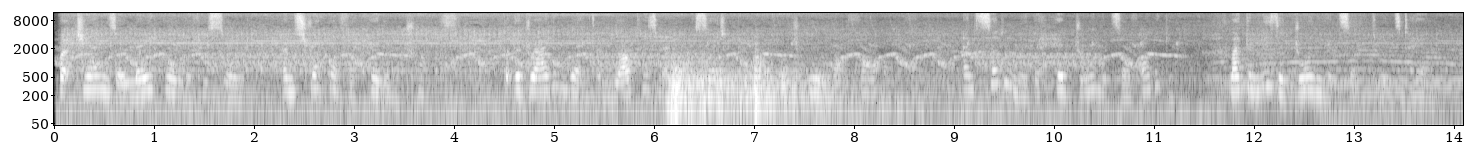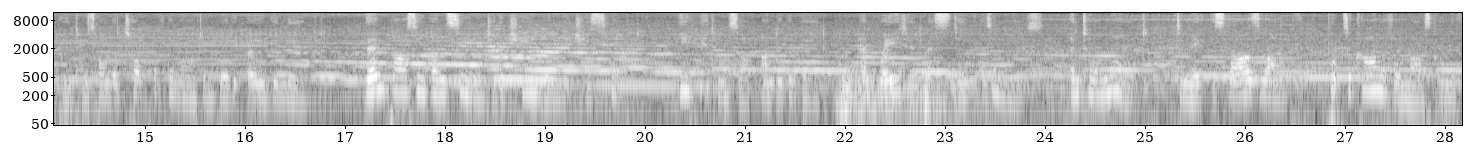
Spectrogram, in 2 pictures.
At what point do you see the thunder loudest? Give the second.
6 s.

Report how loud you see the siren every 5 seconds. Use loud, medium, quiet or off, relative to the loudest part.
medium, medium, medium, loud, loud, loud.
